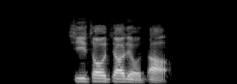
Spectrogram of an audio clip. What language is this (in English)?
Chinese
